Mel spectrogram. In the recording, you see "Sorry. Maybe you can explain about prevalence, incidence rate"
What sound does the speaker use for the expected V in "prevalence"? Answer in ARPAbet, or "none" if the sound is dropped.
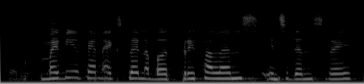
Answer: F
